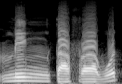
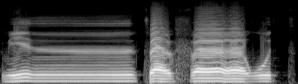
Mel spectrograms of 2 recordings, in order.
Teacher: nunnya disamarkan ke huruf ta, bukan dibaca ming tafawut, tapi dia min, ya, ikhfa-nya langsung ke ta, min tafawut.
